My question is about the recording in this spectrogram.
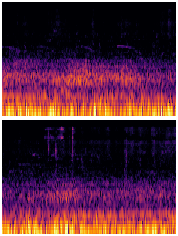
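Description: Faint outdoor background: a steady low rumble with a few faint bird chirps.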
